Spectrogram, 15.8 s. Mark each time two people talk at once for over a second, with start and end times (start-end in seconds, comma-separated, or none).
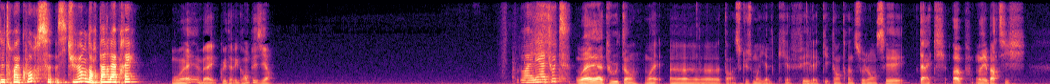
none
